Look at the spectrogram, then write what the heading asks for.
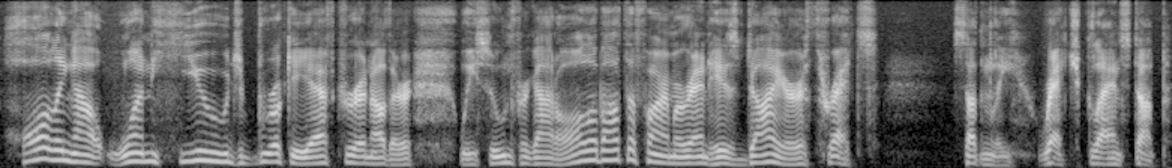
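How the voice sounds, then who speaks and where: A man's voice: medium pitch, expressive, unhurried, a little mellow, no room sound. A man narrating a humorous first-person story as an audiobook reader, with a wry, mock-serious delivery.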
